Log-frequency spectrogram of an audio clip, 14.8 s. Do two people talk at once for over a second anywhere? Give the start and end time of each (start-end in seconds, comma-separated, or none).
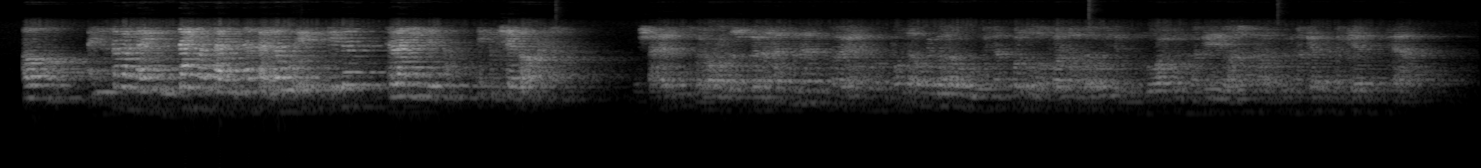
none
